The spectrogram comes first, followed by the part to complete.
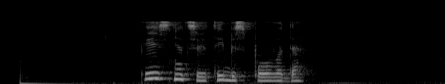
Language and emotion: Russian, neutral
